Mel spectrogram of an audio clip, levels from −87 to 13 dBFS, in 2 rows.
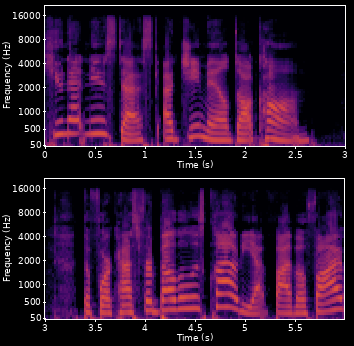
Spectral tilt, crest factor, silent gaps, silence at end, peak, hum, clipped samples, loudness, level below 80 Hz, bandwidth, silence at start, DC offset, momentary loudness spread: -4 dB/octave; 14 dB; none; 0 s; -18 dBFS; none; under 0.1%; -31 LUFS; -48 dBFS; 17 kHz; 0 s; under 0.1%; 7 LU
